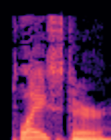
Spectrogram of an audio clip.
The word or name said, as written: plaister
